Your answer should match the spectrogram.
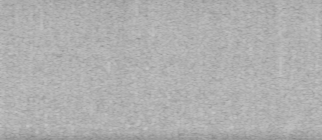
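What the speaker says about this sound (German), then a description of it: "Ja, Wasserfall sehr laut." Steady, loud broadband rush of a waterfall in the RIME video game, a continuous roaring wash of falling water with no breaks or voices.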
